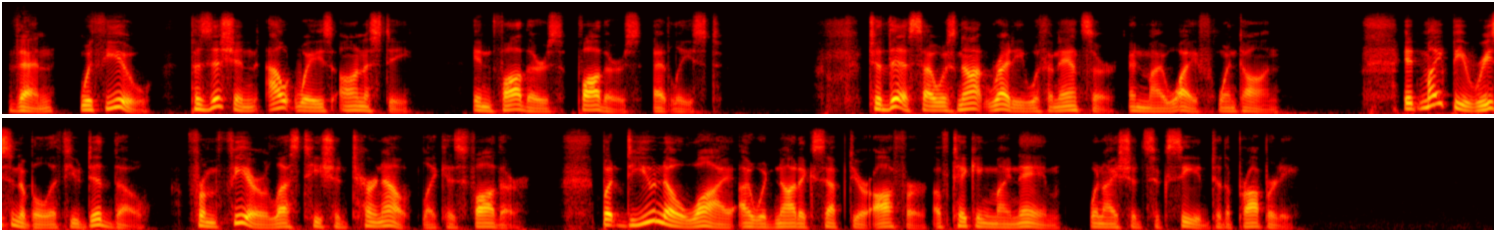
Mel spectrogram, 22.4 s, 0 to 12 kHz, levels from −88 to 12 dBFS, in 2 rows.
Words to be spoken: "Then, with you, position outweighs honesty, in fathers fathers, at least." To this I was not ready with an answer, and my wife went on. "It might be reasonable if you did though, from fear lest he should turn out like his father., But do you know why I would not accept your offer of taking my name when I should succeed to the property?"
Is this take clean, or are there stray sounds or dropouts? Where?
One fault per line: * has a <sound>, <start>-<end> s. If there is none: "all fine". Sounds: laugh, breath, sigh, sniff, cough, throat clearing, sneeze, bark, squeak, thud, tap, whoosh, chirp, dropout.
all fine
